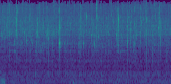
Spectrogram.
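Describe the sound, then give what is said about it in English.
Sizzling of onion frying in a little oil in a pot, being caramelized for a French onion instant noodle soup: a steady, fairly faint hiss with many small crackles and pops throughout, no voices. “And then put it into a pot with a little bit of oil. Then you can start coloring it or caramelizing the onion.”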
